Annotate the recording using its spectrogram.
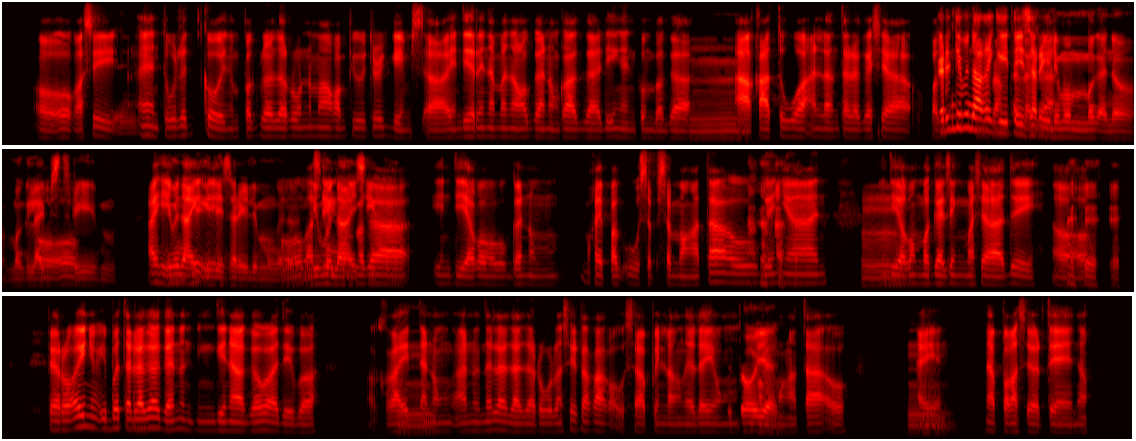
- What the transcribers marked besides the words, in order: other background noise; tapping; chuckle; chuckle
- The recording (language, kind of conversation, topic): Filipino, unstructured, Paano mo ginagamit ang libangan mo para mas maging masaya?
